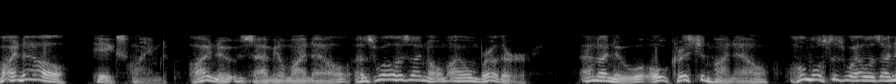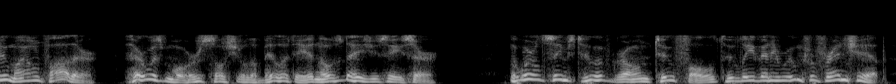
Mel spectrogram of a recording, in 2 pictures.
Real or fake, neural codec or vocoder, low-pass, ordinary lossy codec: real; none; 7.2 kHz; AAC, 16 kbps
